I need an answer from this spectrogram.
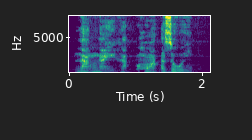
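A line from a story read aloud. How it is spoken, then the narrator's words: Muttering to himself. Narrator (Vietnamese): Lâu lâu, bác Hội lại lẩm bẩm nói một mình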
